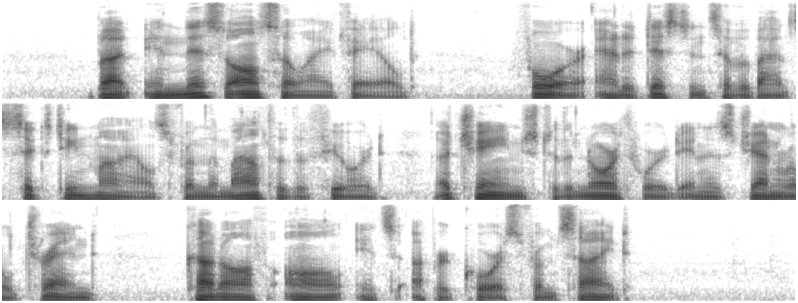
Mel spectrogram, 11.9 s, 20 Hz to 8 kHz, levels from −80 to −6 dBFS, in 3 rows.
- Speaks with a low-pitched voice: Yes, very low, 75 Hz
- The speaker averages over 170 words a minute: Yes, average, 185 wpm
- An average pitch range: Yes, average, 3.1 semitones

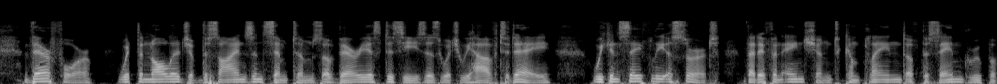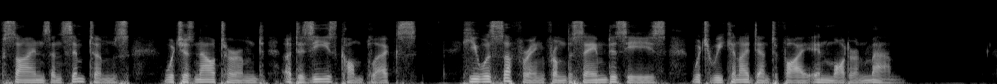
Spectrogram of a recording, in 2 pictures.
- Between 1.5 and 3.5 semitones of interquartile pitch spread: No, average, 4.0 semitones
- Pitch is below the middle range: Yes, low, 100 Hz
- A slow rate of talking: No, average, 160 wpm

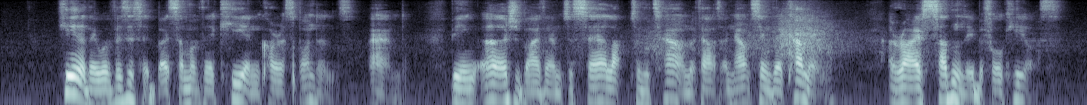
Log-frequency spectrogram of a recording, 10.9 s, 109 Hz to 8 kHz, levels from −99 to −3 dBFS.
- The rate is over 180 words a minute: No, average, 160 wpm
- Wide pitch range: No, average, 3.7 semitones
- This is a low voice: Yes, low, 110 Hz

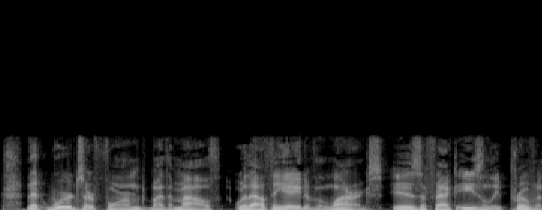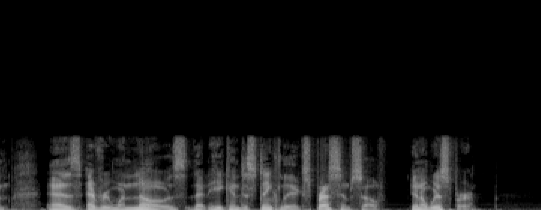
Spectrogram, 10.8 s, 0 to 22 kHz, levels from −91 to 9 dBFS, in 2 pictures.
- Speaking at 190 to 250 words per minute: No, average, 170 wpm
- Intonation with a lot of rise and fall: No, average, 5.0 semitones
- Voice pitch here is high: No, low, 110 Hz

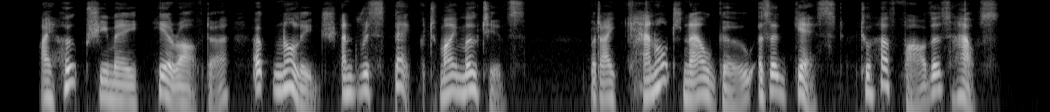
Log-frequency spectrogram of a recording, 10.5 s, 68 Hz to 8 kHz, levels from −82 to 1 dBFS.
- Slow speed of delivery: Yes, slow, 125 wpm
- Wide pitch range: Yes, wide, 6.0 semitones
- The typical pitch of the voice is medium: Yes, medium, 145 Hz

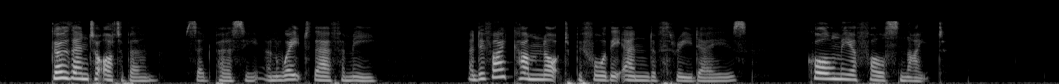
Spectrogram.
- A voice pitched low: No, high, 190 Hz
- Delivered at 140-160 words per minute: Yes, average, 155 wpm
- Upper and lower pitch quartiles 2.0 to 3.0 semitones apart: No, average, 4.7 semitones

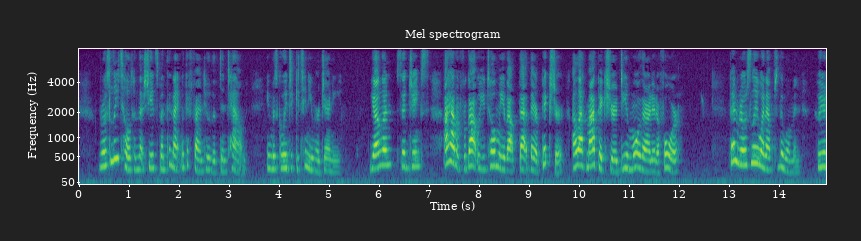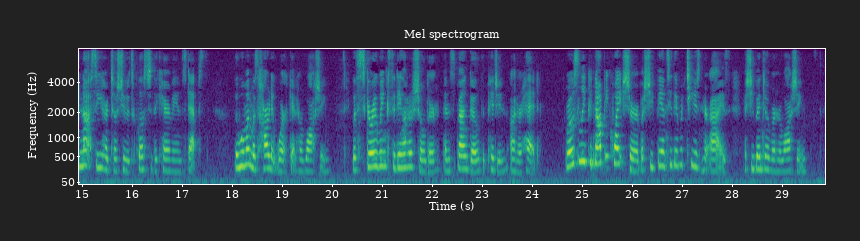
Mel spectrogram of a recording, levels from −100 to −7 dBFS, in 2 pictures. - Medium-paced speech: No, fast, 225 wpm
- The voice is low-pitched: No, very high, 265 Hz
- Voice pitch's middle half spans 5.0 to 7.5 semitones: Yes, wide, 5.5 semitones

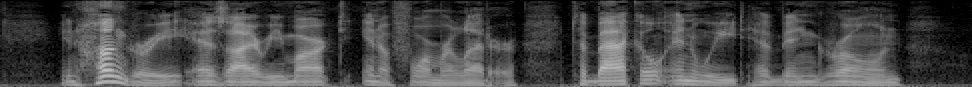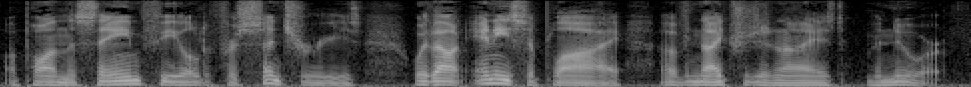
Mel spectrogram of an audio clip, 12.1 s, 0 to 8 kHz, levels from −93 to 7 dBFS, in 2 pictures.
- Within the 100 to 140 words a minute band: Yes, slow, 135 wpm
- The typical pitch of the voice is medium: No, very low, 95 Hz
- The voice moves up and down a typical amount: Yes, average, 3.3 semitones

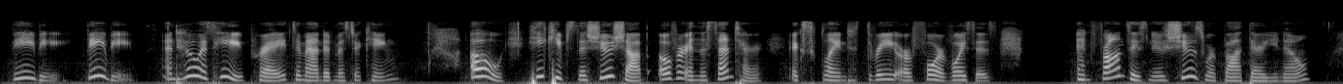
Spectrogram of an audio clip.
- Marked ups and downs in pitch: Yes, wide, 7.4 semitones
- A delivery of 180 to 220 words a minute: No, average, 150 wpm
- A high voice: Yes, high, 205 Hz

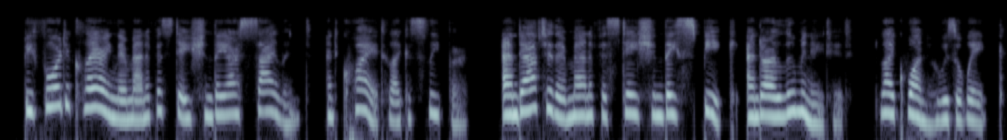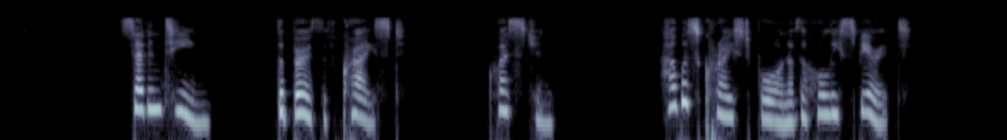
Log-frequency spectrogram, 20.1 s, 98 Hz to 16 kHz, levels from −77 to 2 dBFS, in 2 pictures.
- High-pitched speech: Yes, high, 245 Hz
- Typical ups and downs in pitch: Yes, average, 4.6 semitones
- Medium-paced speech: No, slow, 120 wpm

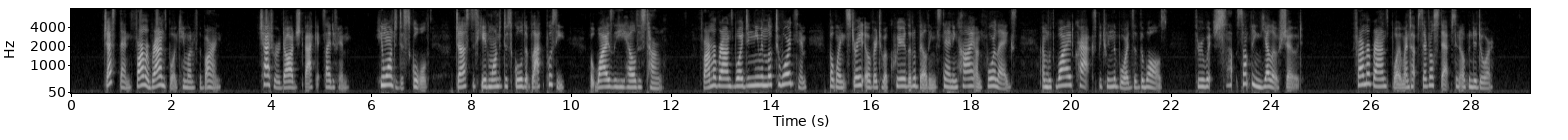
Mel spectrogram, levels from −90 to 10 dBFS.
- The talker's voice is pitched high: Yes, high, 245 Hz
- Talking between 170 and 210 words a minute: Yes, average, 175 wpm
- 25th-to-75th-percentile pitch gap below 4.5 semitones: Yes, average, 3.4 semitones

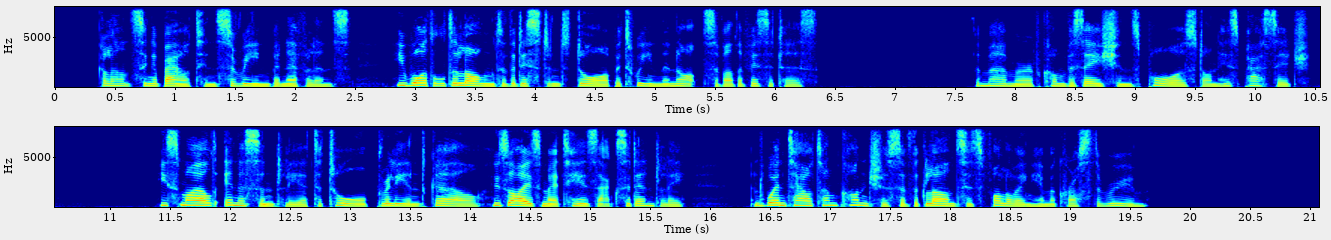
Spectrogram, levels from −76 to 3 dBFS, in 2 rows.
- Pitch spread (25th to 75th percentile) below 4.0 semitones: Yes, average, 2.9 semitones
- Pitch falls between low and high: No, high, 195 Hz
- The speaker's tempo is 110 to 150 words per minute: Yes, average, 145 wpm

